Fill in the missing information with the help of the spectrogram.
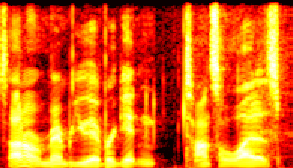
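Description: A man's voice: deep voice, racing. A man in casual conversation, putting in wry, joking interjections. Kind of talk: casual chat.

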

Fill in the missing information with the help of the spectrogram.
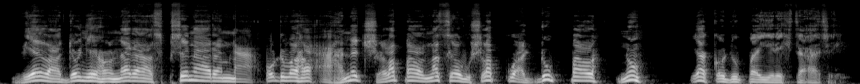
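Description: A man reading a fairy tale aloud in a lively, expressive way. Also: fairly low pitch. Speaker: storyteller.

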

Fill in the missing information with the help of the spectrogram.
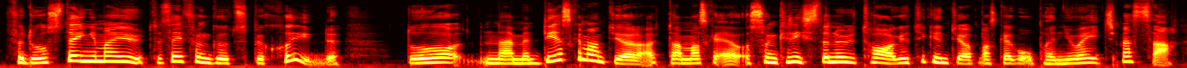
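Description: A woman's voice: medium pitch, expressive, no room sound. Woman, earnest testimony, casual chat, frequent fillers, close dry recording.

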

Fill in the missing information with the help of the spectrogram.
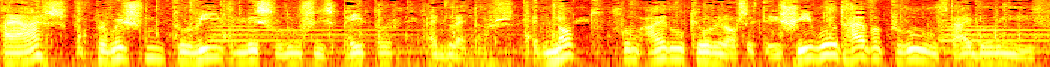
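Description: An actor playing an elderly professor in a radio drama, speaking emphatically with halting phrases and sudden outbursts. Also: male voice, medium pitch, animated, over music, close to an everyday voice. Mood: earnest. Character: elderly male professor, grave and urgent.

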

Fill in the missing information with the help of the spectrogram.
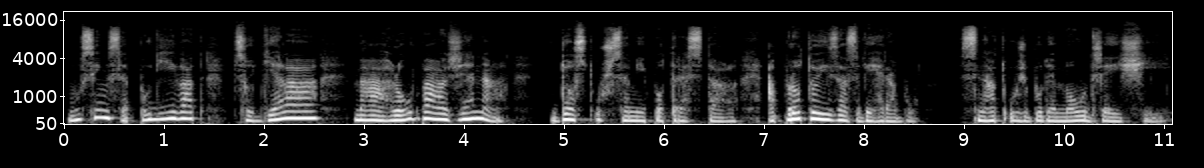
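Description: A crafty peasant husband from a spoken folk tale, read by a woman, who talks in a hushed, half-whispered, coaxing way. He sounds calm and knowing, close to a plain storytelling voice. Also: deep voice, husky. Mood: musing. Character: sly, clever peasant husband, teasing and calm.

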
